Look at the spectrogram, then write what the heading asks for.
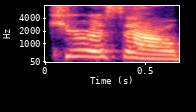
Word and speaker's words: Curaçao: Ooh, it's pronounced Curacao.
